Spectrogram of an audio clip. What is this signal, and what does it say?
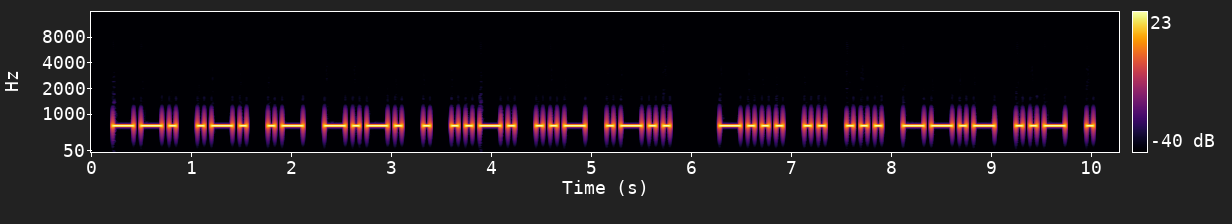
Morse code, heard as a keyed tone, about 17 wpm, 700 Hz. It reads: GRACEFUL BISQUE
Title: Pangram Challenge v2 - 17wpm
